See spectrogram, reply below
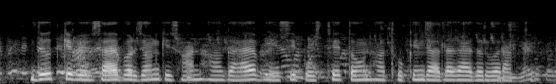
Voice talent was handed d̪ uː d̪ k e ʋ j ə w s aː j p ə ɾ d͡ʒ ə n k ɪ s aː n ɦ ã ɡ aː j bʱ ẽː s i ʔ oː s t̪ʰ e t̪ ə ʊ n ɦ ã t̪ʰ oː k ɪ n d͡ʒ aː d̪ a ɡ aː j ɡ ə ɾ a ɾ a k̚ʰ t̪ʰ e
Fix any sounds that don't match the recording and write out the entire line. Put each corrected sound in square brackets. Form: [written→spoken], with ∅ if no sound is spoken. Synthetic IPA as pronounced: d̪ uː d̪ k e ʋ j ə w s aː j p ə ɾ d͡ʒ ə n k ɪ s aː n ɦ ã ɡ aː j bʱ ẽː s i [ʔ→p] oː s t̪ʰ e t̪ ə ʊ n ɦ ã t̪ʰ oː k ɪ n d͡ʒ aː d̪ a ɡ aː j ɡ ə ɾ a ɾ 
